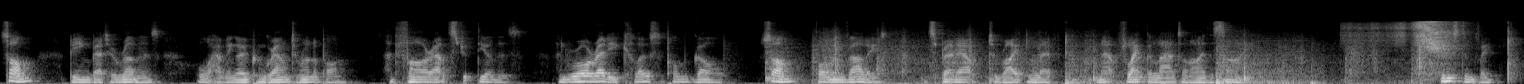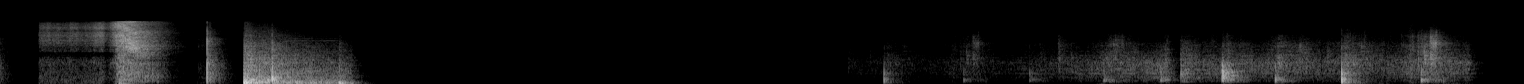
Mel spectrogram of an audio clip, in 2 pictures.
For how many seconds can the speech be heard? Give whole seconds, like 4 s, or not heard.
13 s.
